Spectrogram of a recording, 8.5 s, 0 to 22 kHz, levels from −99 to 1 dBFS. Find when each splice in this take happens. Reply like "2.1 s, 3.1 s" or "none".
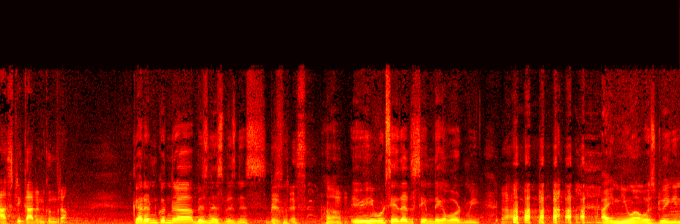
7.5 s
